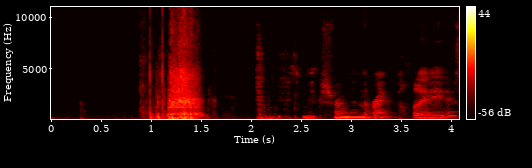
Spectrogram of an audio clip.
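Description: A middle-aged woman speaks close to a microphone.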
